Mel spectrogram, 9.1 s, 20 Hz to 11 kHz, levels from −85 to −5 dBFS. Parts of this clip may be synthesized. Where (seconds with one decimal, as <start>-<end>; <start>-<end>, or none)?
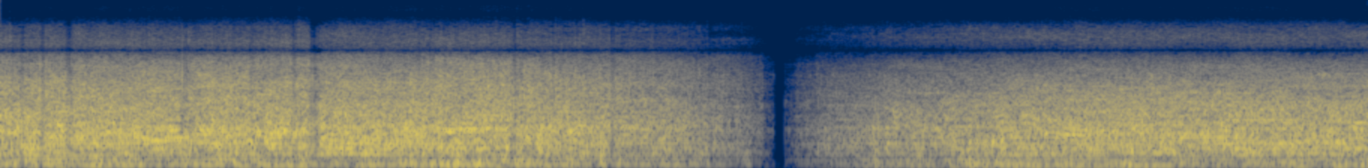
0.0-9.1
